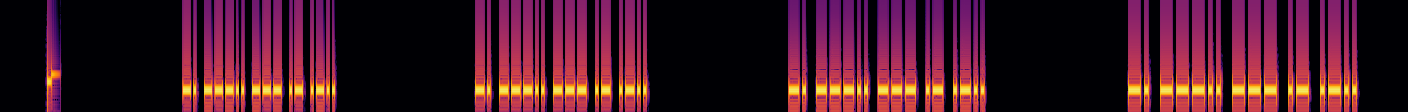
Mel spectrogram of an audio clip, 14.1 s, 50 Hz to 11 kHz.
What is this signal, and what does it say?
Morse code, heard as a keyed tone, about 39 wpm, 700 Hz. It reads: N8OAL N8OAL N8OAL N8OAL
